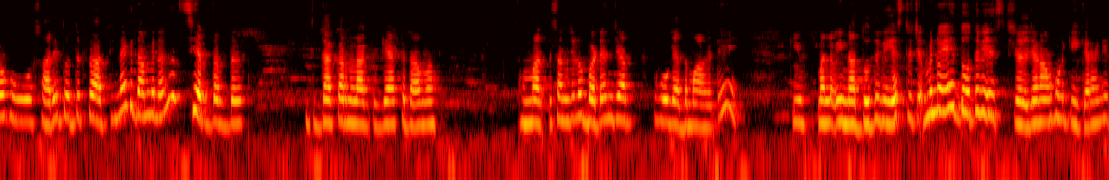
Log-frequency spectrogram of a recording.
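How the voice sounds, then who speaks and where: A middle-aged Punjabi woman with a high, soft-edged voice tells a story to her vlog viewers. She is fretful and exclamatory, circling back over her points and tagging phrases with little questions for agreement. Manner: fretful and exclamatory, repeats herself, seeks agreement with tag questions. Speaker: home vlogger. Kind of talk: casual chatty storytelling to viewers.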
